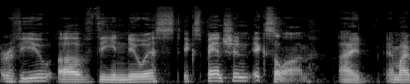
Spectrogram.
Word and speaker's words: Ixalan: also do that but the more common way for it to be pronounced would probably be exelon gotcha all right well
